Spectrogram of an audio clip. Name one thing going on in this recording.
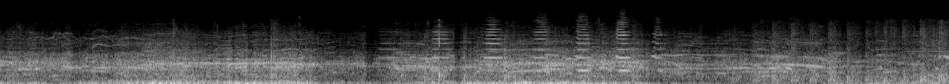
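A field hockey stick hits a ball.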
